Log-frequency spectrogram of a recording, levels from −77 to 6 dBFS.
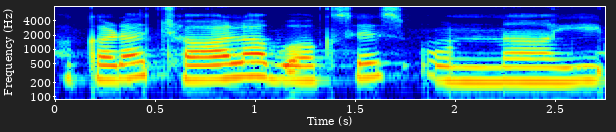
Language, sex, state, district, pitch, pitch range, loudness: Telugu, female, Andhra Pradesh, Annamaya, 230 Hz, 210-250 Hz, -15 LUFS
